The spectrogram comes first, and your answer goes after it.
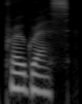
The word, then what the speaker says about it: progress: Learning a language takes time, but every day brings progress. Pronunciation: progress. The stress is on the first syllable.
